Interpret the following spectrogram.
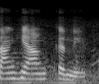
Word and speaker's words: Sanghyang Kenit: The pronounce is Sanghyang Kenit.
